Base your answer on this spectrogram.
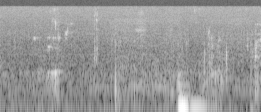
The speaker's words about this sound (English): Let's have a sip of our wine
